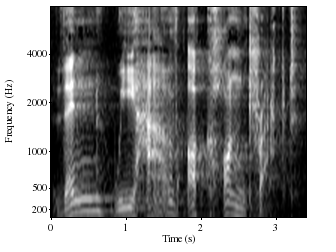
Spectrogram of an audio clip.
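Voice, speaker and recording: A man reading a storybook as the Hogfather, a solemn, literal-minded gift-giver with a slow, deadpan delivery in heavy reverb. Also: gravelly, exaggerated voice. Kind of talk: storybook read-aloud character voice. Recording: long booming reverb.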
